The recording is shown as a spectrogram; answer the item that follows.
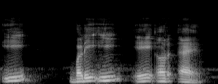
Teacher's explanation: जिन स्वरों के उच्चारण में जीभ का अग्र भाग काम करता है उसे अग्र स्वर कहते हैं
